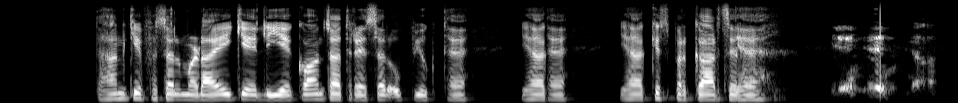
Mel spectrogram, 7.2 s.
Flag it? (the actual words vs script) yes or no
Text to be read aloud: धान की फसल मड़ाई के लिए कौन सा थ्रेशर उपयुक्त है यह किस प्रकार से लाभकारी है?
yes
